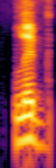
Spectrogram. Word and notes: lib: American English

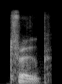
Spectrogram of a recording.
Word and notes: troupe: British English

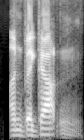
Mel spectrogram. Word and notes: Unbegotten: American English

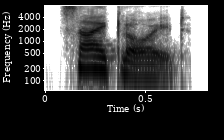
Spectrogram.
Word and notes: cycloid: Indian

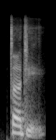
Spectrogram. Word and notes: tutti: Indian

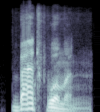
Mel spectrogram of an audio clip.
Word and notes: batwoman: British English

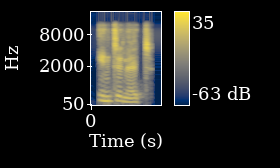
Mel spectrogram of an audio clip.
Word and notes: intonate: Indian

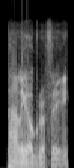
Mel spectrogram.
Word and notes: Palaeography: British English

